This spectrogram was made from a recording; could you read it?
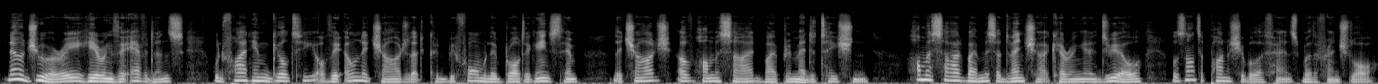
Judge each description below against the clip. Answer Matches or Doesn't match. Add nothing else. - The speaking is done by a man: Matches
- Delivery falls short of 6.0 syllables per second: Doesn't match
